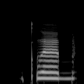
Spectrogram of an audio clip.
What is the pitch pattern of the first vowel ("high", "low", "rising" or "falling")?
high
